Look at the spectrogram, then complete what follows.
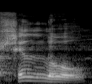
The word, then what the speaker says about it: Hindu: arabia and other countries they pronounce h as s as h instead of sindhu they used to pronounce it as hindu so people living crossing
